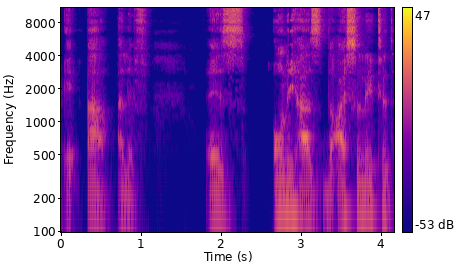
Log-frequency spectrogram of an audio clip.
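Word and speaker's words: ألف: alphabet which is the it's called alif but we pronounce it as a in the or a in the english language and in this letter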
